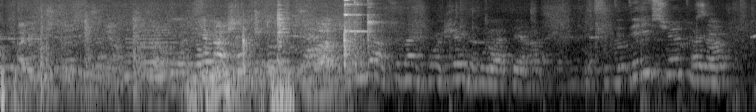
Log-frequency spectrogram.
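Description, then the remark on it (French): Two people wash dishes together, with plates and cutlery clinking and clattering irregularly, busiest in the first half, while people talk over the noise. “On va faire la vaisselle à deux.”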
